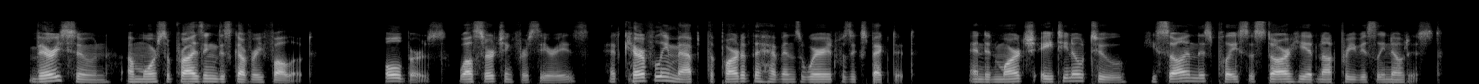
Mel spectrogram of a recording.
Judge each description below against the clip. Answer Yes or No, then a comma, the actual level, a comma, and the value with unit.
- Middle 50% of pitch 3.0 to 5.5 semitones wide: No, narrow, 2.4 semitones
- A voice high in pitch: No, low, 125 Hz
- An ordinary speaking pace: Yes, average, 160 wpm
